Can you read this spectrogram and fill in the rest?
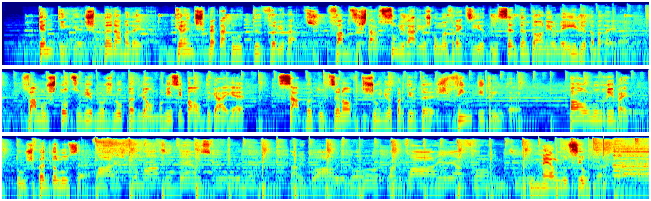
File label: spot; madeira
